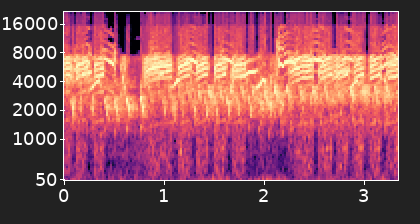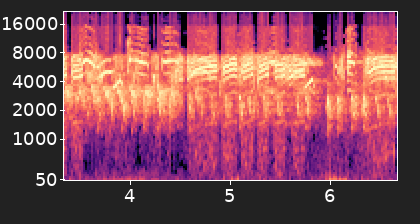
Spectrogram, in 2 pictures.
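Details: Noisy bird lure recording used to attract and gather birds: a dense, loud chorus of many overlapping high chattering and trilling calls, continuous throughout with scarcely a break.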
